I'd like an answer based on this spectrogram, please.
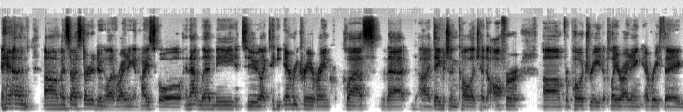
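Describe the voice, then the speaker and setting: A man speaks with an American accent and fairly even intonation. There is noticeable background noise behind him. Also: medium pitch for a man, moderate pace. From southwestern Virginia, US. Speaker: crime novelist and writing professor. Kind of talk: interview conversation.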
